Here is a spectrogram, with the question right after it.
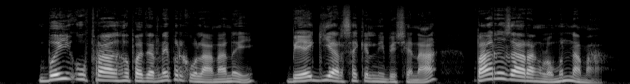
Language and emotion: Bodo, surprised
